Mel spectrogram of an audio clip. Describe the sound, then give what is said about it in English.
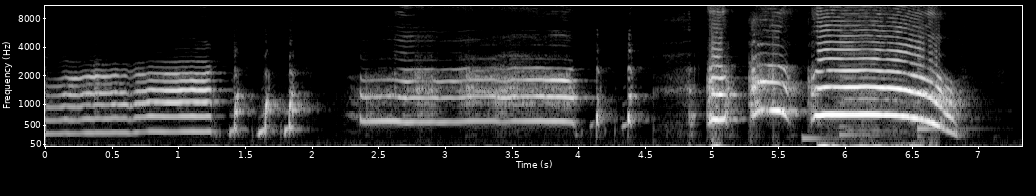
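A person imitates a chicken: drawn-out nasal tones broken by quick clucks, ending in a loud, long rooster crow that slides down in pitch. “I could do animal noises, but that's obvious. That's easy.”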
